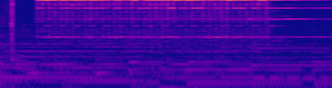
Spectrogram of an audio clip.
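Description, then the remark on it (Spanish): A telephone rings with a steady, bright electronic tone lasting about two seconds as a neighbour calls, then cuts off, leaving a faint low hum. No one speaks. “Suena el teléfono.”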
